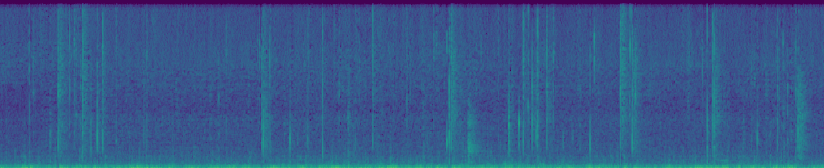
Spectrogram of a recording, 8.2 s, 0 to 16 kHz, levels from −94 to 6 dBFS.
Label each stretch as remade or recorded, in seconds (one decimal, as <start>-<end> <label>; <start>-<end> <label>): 0.0-8.2 recorded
